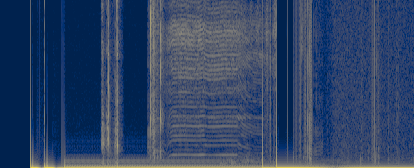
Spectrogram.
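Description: Turntable start-up sound effects: a few sharp switch clicks, then a steady low electrical hum with a brief hiss above it. A loud click comes near the three-quarter mark, after which the hum returns and begins to fade.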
